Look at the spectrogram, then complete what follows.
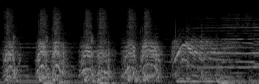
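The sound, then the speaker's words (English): A zipper on a kit bag is pulled open in a few quick, rasping strokes, each a short scratchy burst, followed by a steadier sustained tone as the sound continues. “Okay, so let's open the podcast kit and see who's inside.”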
